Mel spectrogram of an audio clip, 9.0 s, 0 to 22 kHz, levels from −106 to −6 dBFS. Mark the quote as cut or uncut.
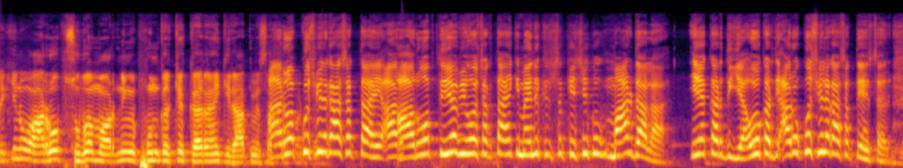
cut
